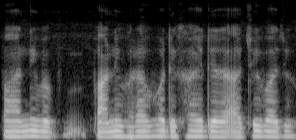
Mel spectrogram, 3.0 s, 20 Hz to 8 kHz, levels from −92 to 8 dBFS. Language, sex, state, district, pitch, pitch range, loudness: Hindi, male, Madhya Pradesh, Umaria, 110 Hz, 105-110 Hz, -19 LUFS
